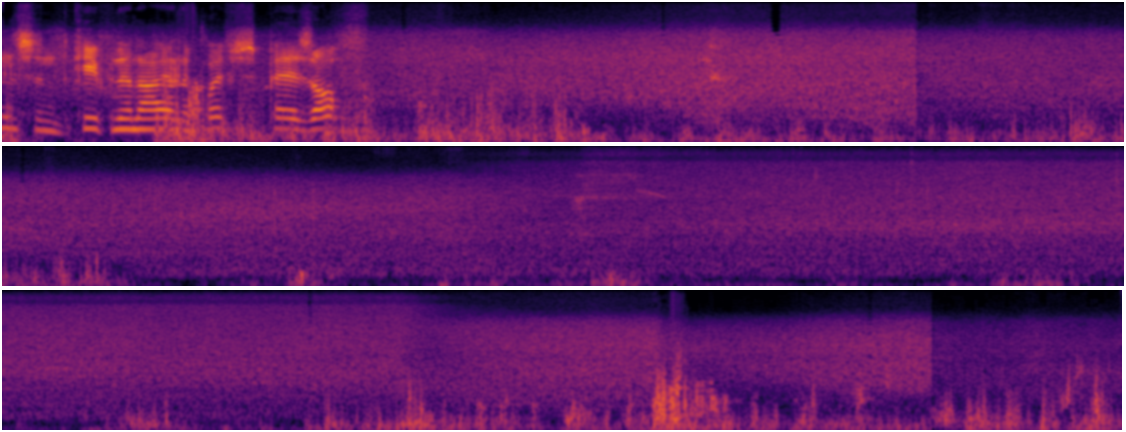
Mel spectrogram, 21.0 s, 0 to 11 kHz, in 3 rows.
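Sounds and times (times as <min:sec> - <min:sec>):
wind buffeting microphone: 0:00.9 - 0:07.9, 0:08.6 - 0:21.0
steady hiss: 0:07.6 - 0:18.4.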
